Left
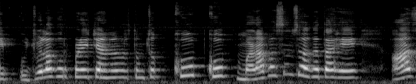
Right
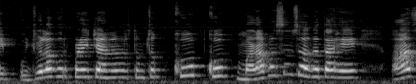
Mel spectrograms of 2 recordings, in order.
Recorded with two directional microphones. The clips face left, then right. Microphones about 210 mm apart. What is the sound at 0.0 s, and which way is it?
A woman's voice, 10° right (ahead or behind).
